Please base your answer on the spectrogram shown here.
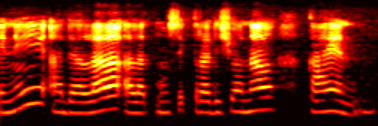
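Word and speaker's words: khaen: adalah alat musik tradisional kain ya Khan gitu bacanya nah ternyata kain ini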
